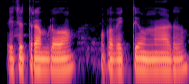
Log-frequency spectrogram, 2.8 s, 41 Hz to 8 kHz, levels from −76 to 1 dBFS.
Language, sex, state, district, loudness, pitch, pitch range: Telugu, male, Telangana, Mahabubabad, -20 LUFS, 100 Hz, 95-105 Hz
